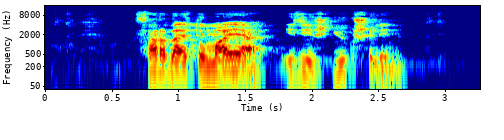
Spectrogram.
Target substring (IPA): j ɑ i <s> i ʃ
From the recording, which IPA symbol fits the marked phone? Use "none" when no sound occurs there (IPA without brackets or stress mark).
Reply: z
